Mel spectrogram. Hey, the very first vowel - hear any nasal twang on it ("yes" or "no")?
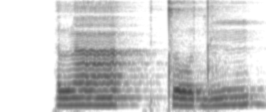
yes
